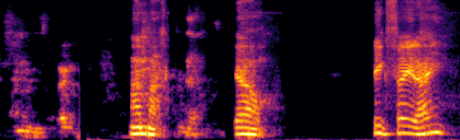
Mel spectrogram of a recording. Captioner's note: speaking in Yolŋu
